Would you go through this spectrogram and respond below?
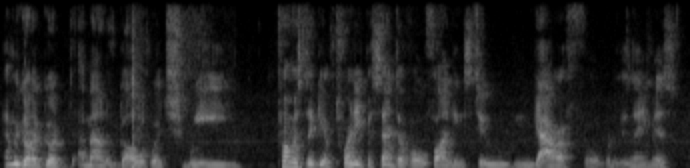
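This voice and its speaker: Casual male storyteller, a tabletop player retelling a session off the cuff, halting and self-correcting. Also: medium pitch, a little hiss or hum. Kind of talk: casual unscripted game recap.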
